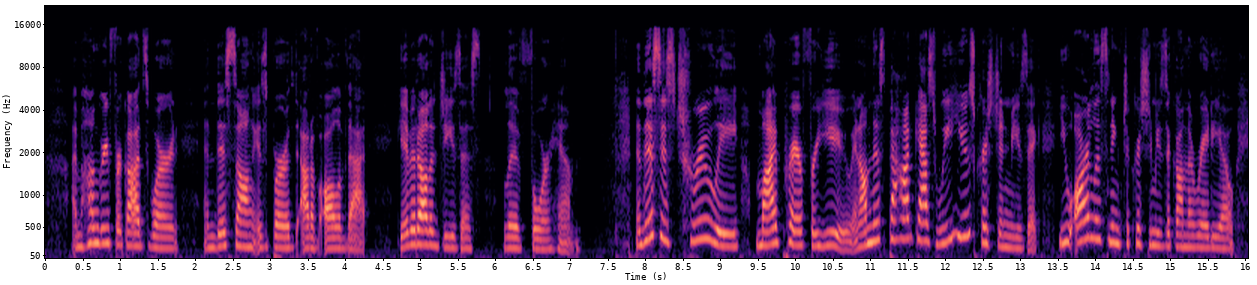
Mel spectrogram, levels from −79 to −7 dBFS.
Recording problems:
none

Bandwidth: 15 kHz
